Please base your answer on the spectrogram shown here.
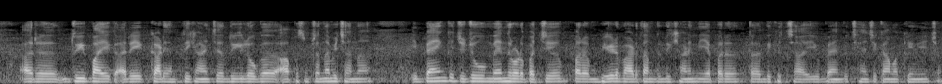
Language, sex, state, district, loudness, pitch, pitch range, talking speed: Hindi, male, Uttarakhand, Uttarkashi, -19 LUFS, 130 Hz, 125-135 Hz, 305 wpm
